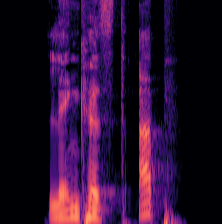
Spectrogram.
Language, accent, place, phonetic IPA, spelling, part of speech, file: German, Germany, Berlin, [ˌlɛŋkəst ˈap], lenkest ab, verb, De-lenkest ab.ogg
- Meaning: second-person singular subjunctive I of ablenken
